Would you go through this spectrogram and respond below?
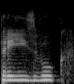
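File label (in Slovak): "prízvuk", slovenské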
